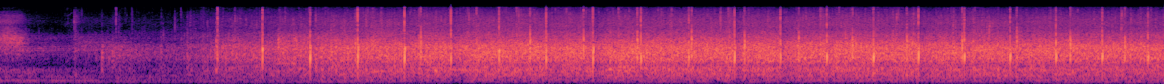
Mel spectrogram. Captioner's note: audience cheering and applauding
